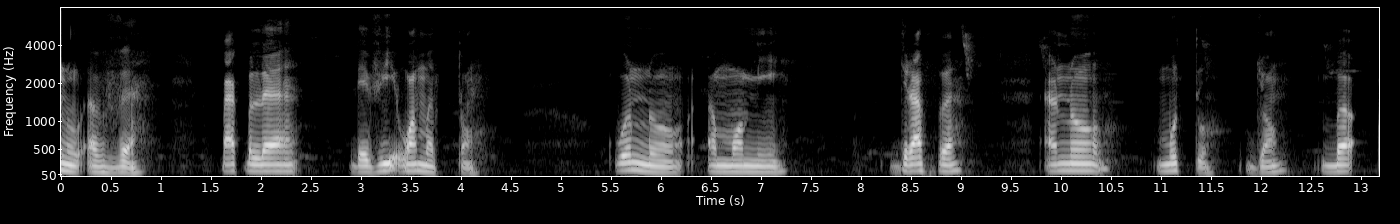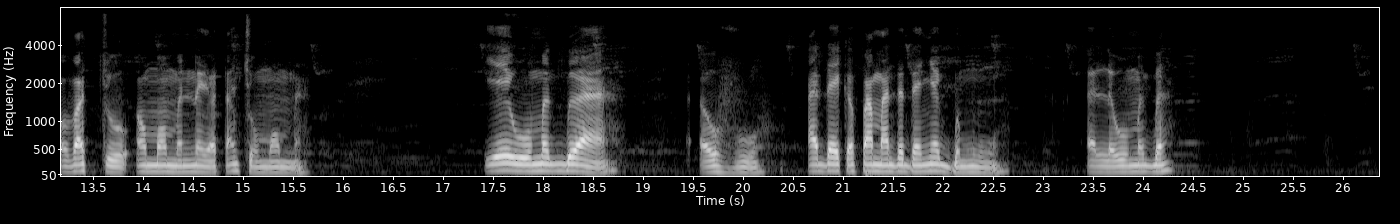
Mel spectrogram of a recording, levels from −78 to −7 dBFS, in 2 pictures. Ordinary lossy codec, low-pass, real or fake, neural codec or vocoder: MP3, 48 kbps; 7.2 kHz; real; none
